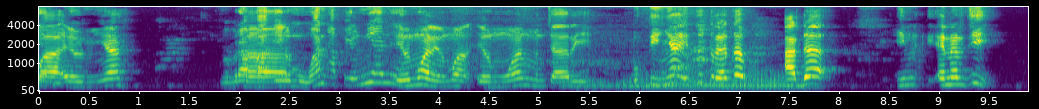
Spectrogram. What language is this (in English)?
Indonesian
